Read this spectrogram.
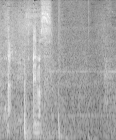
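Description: A young man talks and laughs with excitement close by.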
